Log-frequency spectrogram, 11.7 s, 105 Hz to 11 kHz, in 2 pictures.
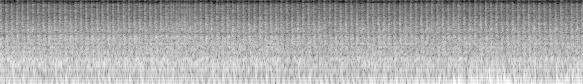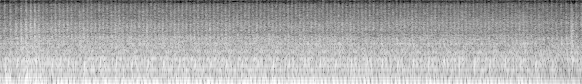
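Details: Lifan 7hp/GX200-clone engine on a Frontier OS18 sawmill, after head gasket repair (zero compression from a loose head bolt) and valve lash setting: a steady low single-cylinder chug that firms up under slight load, even beat, no misfire or tapping; healthy.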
